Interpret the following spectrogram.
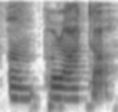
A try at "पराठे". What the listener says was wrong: Paratha, but what is the matra? पराठे, क्योंकि ये ए मात्रा है and this is plural.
